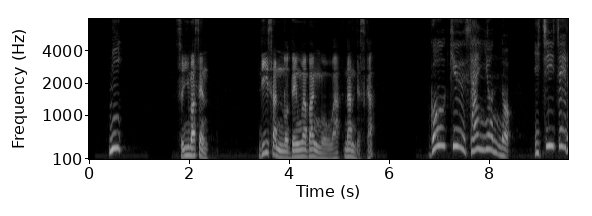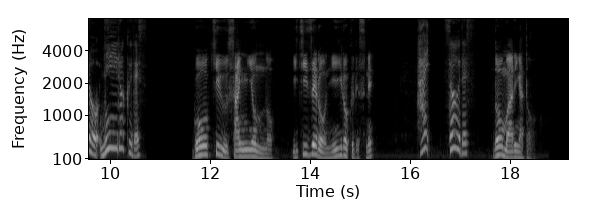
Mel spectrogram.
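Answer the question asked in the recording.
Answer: 5934-1026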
